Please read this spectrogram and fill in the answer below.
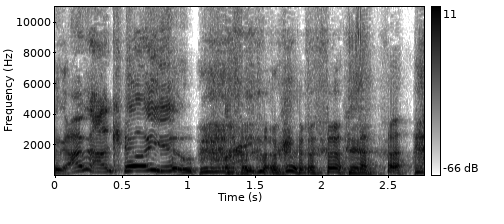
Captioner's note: laughing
